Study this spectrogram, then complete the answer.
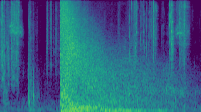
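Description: Rapid burst of gunfire from a rifle firing through a wall in Counter-Strike: Global Offensive on the Cache map, loud and sustained after a few softer clicks, with a long ringing decay.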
